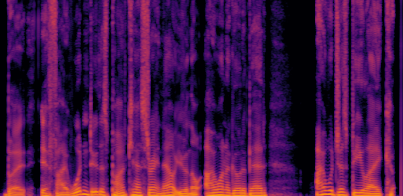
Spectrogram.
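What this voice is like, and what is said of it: Quiet, soft sultry voice. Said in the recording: “in my sexy voice ... I can't be too loud”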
